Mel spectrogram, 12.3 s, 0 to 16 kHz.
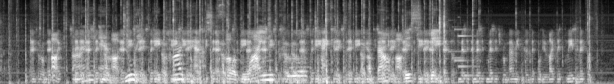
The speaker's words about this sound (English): I can chat this person by hitting F2 and typing in what I want to say. And then I hit enter.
